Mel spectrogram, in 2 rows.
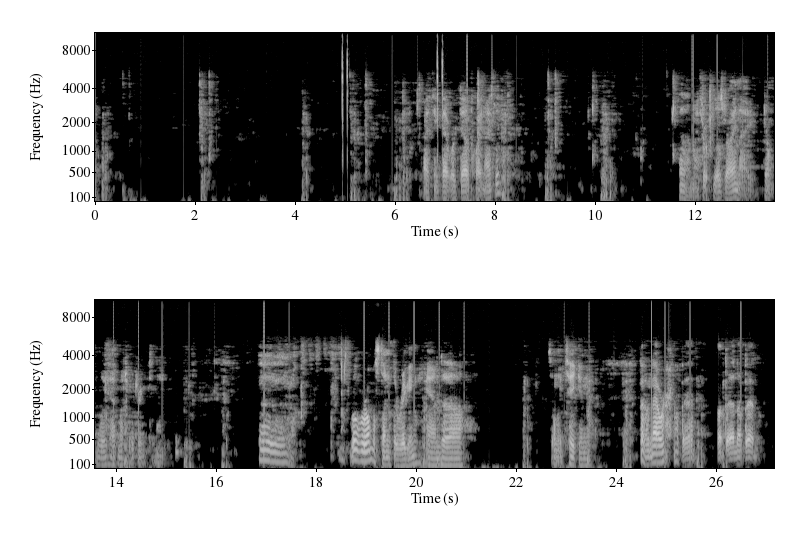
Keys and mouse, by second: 4.0 click, 4.3 ctrl+z, 5.4 ctrl+s, 6.7 Tab, 8.2 Tab.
